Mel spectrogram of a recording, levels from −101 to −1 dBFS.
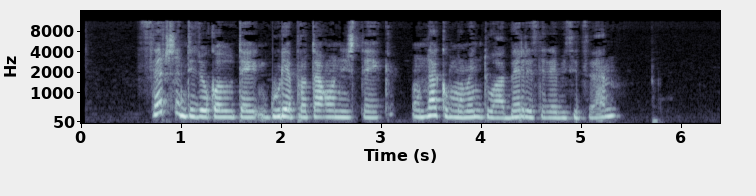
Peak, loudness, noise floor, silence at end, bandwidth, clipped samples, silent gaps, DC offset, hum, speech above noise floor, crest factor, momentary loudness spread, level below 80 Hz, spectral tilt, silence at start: -6 dBFS; -23 LUFS; -70 dBFS; 0.65 s; 11.5 kHz; under 0.1%; none; under 0.1%; none; 48 dB; 18 dB; 10 LU; -58 dBFS; -5 dB/octave; 0.6 s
